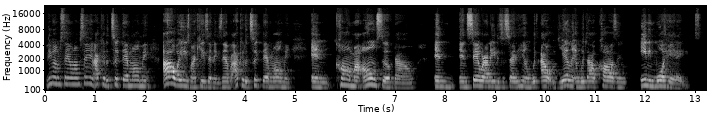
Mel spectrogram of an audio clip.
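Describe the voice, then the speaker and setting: A woman's voice: mid-range voice, moderate pace. A woman co-hosting a podcast, telling a family story about her child in an earnest, casual way, often restarting and circling back to make her point. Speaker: podcast co-host; mother.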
